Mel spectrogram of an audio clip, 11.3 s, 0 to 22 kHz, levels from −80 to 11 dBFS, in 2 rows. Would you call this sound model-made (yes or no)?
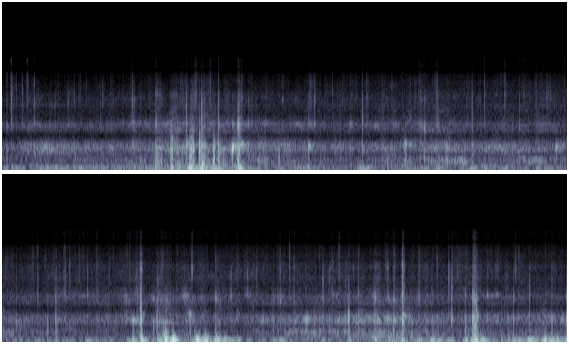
yes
